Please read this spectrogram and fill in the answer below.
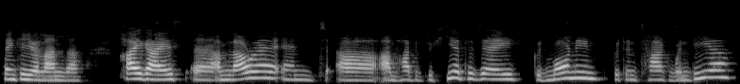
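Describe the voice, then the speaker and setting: A woman speaks haltingly to schoolchildren, with fillers and small slips. The sound is dull and lo-fi. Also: a little high, gravelly. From Argentina. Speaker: researcher presenting to schoolchildren. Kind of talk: simple explanatory school talk.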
